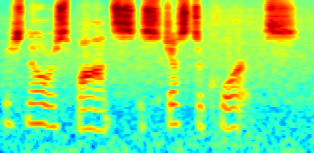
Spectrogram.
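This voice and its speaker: A woman's voice: mid-range voice, fairly even intonation, measured pace, background noise. A woman casually commentating on her video game playthrough and reading game text aloud. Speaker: gamer playing and reading aloud.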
